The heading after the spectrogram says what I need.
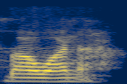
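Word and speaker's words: bhāvanā: Yes, bhavana, right? So you have this bhavana. It should be long A in front, so bhavana.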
